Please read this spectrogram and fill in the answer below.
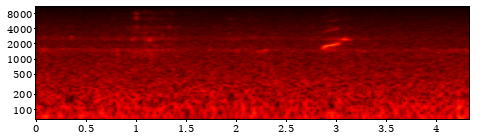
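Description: Shallow sea water lapping and washing around a camera held at the water's surface, a steady wash. A short, high rising call sounds about three seconds in, over faint distant beach voices.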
